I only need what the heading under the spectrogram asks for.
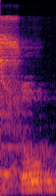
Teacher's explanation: ورا سین واو پیش سو، سین میں سیٹی کی آواز پیدا کریں گے۔ واو ساکن سے پہلے پیش ہے، حروف مدہ واو ہے، ایک الف کے برابر اس کو کھینچنا ہے۔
